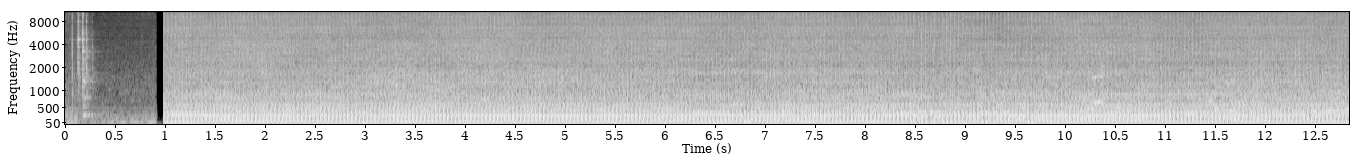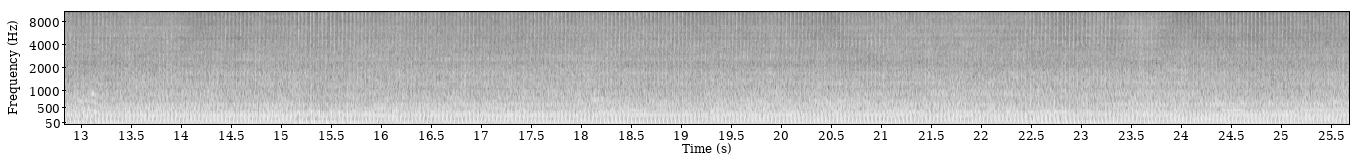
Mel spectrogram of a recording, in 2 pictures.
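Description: A Snapper riding mower engine starts up and runs loudly and steadily close by, a continuous rough drone with a strong low hum that holds for the full length without a break.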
